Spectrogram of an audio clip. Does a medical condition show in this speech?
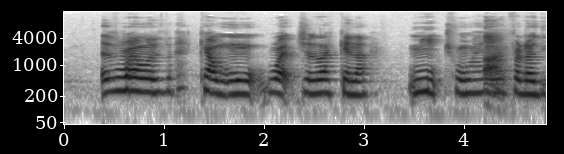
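Yes: cerebral palsy; wheelchair user, frequent pain and tiredness.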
